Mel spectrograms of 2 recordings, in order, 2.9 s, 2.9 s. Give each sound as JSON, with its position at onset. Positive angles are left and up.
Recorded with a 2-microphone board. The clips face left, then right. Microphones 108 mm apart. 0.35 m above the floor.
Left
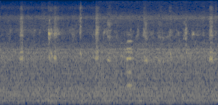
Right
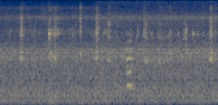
{"t": 1.7, "sound": "a car horn", "side_deg": -25}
